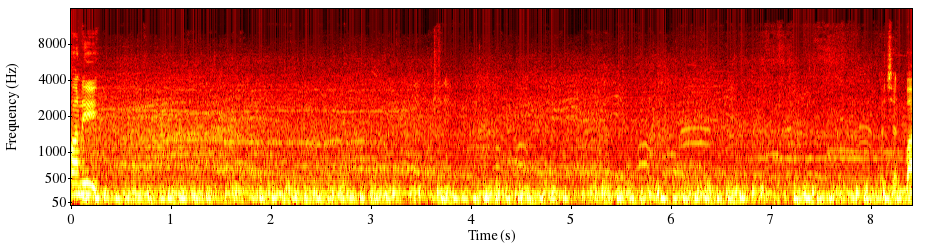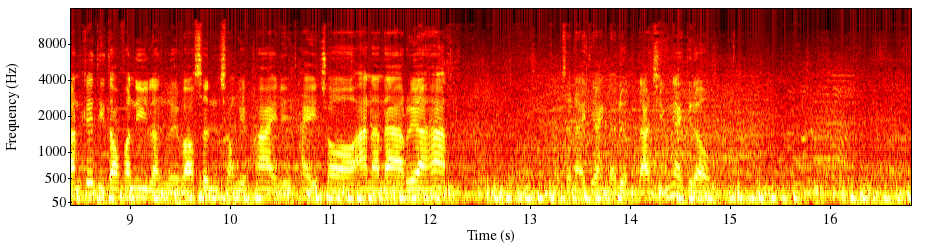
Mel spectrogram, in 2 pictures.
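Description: A large stadium crowd chants and cheers steadily.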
